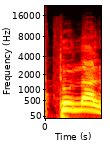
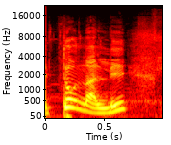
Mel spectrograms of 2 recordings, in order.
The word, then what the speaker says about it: Tonale: D'ailleurs, ça ne se prononce pas Tonal, mais Tonalé.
